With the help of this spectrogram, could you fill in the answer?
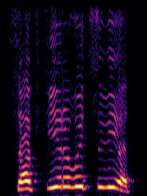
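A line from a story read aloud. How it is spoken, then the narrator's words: Shouted out. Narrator (Russian): выкрикнул я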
